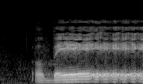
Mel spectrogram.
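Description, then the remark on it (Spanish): A single drawn-out sheep bleat, loud, with a wavering, quavering tone that holds steady for about a second after a brief rising start. No other sounds accompany it. “No, qué balido de ovejas es el que escucho yo.”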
